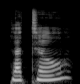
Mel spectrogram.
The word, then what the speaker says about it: plateau: So we get plateau again. Plateau. The stress is on the second syllable. Two.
